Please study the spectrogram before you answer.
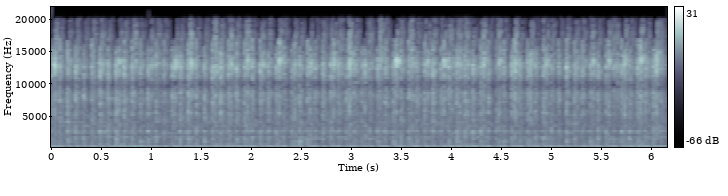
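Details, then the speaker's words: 1983 Yamaha Virago 920 barn find, after replacing a dead rear-cylinder spark plug: lumpy, irregular idle with intermittent misfire; front cylinder kicking in and out, owner suspects fuel or another failing plug; gas leaking, needs tune-up. "I don't know if it's the fuel or what but it's the front cylinder is kicking in and out there a little bit"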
